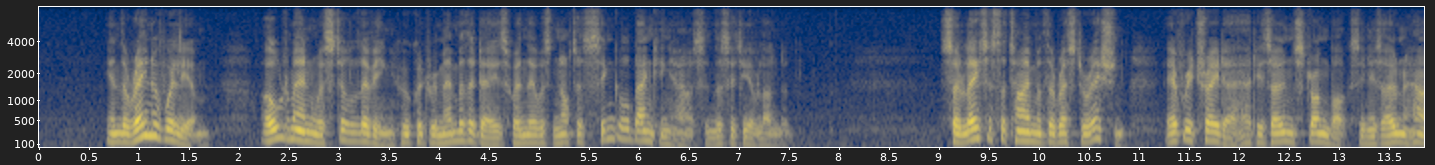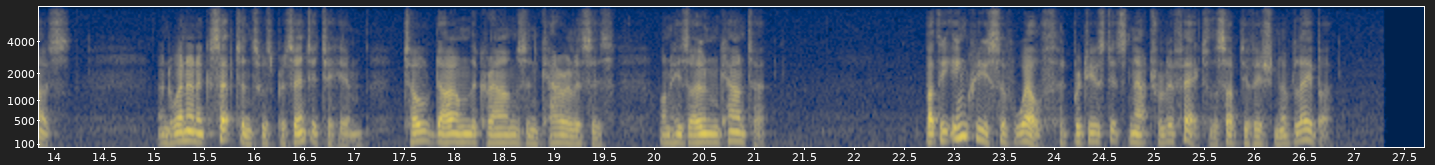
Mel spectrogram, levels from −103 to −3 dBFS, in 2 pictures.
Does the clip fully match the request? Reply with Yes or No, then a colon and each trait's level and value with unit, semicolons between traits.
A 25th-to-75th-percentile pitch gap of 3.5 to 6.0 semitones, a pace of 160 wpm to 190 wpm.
Yes: average, 3.8 semitones; average, 170 wpm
